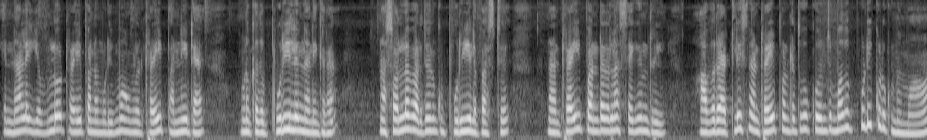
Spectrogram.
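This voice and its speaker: Cartoon role: woman playing a young daughter, high voice, exasperated and snappy, dry close sound. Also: darkish tone, no echo, close to an everyday voice. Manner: exasperated, complaining, argumentative. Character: young woman, frustrated, quick to snap. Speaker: daughter working in an office. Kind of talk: cartoon voice acting.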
